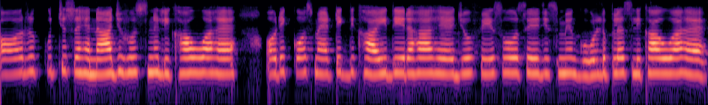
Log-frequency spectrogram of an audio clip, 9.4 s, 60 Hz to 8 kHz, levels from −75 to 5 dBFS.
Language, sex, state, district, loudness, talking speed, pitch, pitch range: Hindi, female, Delhi, New Delhi, -16 LUFS, 150 wpm, 270 Hz, 260-275 Hz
